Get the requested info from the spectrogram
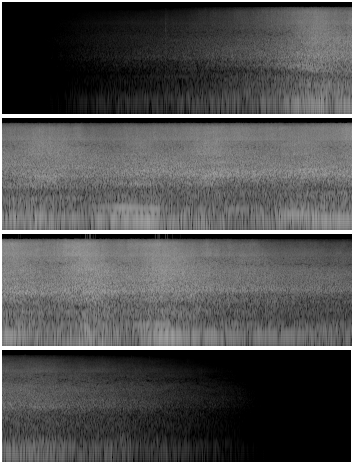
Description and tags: Cars drive by on wet street
A field recording of cars driving by on a wet street.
